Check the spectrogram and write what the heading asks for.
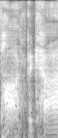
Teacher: the Boston accent definitely does not pronounce its R's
